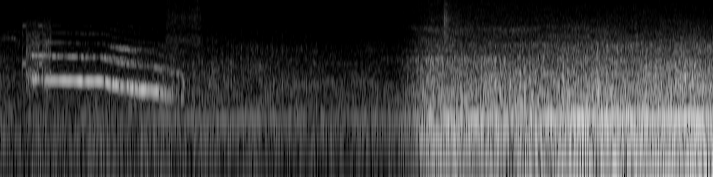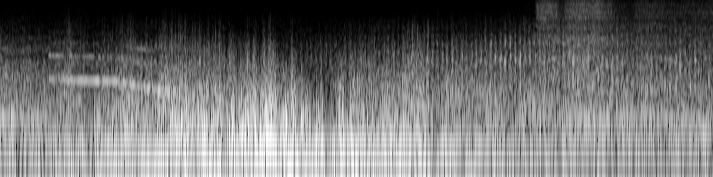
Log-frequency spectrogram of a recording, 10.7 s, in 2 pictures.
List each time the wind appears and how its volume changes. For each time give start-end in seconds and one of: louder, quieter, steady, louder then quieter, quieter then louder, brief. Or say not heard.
4.1-10.6 louder then quieter.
